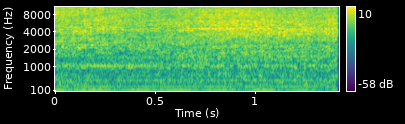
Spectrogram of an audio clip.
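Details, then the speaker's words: Centrifugal pump trainer, electric motor via magnetic coupling, acrylic pump with suction valve closed to about 18-20 inches of mercury vacuum: steady hum, rising hiss and rock-like rattle from collapsing vapor bubbles as cavitation begins. "18 - 20 you start to hear that sound that sounds almost like rocks going to the pipe there's no debris there's no solid materials in here that solid sounding sound is really the collapsing of the vapors levels that they go back to the liquid form"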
